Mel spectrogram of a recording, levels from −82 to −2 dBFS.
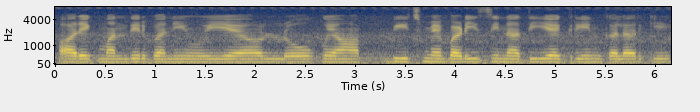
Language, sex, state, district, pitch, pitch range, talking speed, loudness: Hindi, female, Chhattisgarh, Raipur, 155 Hz, 155-160 Hz, 175 wpm, -17 LUFS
